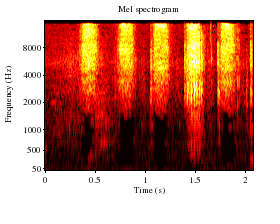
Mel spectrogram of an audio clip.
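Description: Trigger spray bottle of Mothers foaming wheel and tire cleaner squirted at a tire and rim: about five quick hissing sprays, roughly a third of a second apart.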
